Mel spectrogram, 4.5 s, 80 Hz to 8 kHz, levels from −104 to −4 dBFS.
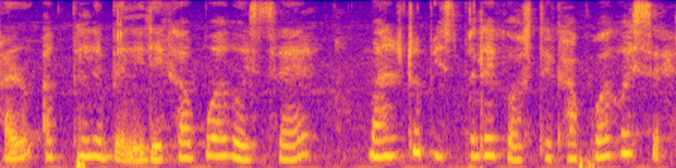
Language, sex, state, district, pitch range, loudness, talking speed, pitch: Assamese, female, Assam, Sonitpur, 260-300 Hz, -16 LUFS, 160 wpm, 280 Hz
